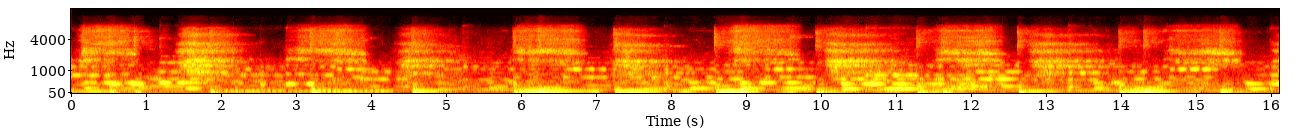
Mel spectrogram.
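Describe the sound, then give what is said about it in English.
Rapid, forceful breaths in and out during a guided breathing exercise of 21 breaths, about a dozen strong airy bursts in steady rhythm, over a low sustained humming tone that runs beneath them. No talking. “So 21 times, breathing in.”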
